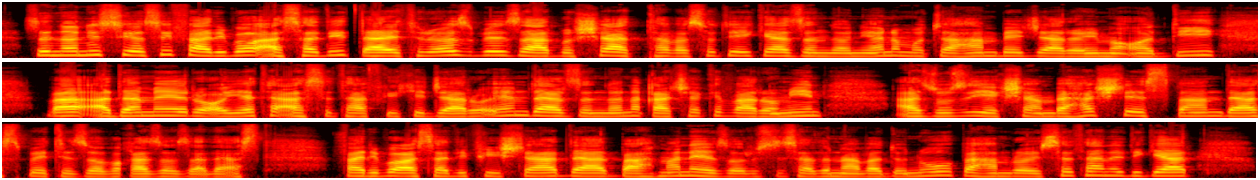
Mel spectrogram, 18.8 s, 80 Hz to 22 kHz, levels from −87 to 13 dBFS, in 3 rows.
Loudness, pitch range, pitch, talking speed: -18 LUFS, 185-220 Hz, 200 Hz, 160 wpm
